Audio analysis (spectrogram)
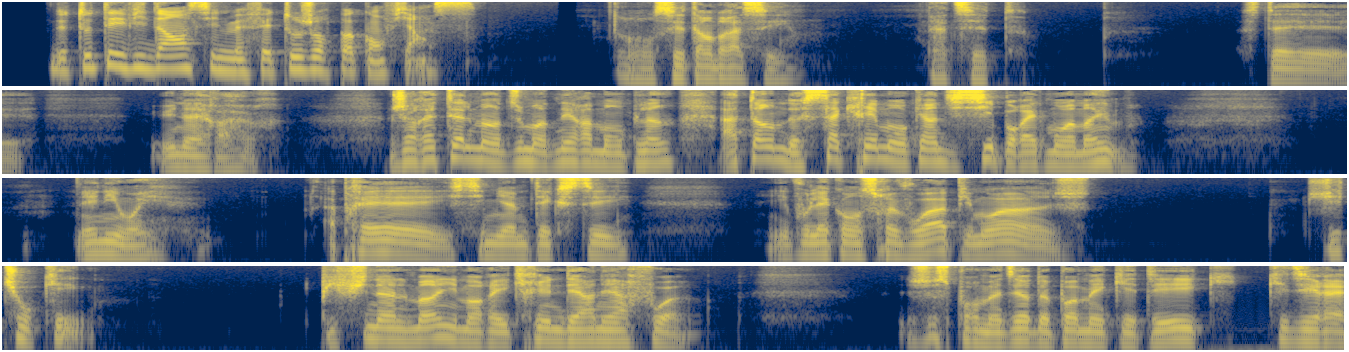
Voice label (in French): narration fr qc vulnerable gene homme medium; parasite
